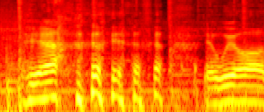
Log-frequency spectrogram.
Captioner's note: laughs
